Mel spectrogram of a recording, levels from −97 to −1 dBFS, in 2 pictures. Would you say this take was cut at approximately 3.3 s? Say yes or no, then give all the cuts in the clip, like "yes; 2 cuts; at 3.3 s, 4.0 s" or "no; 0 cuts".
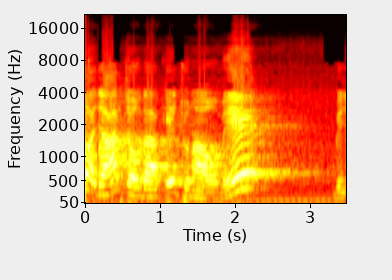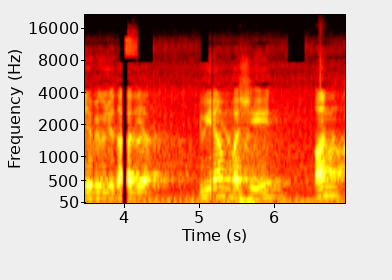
no; 1 cut; at 5.0 s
